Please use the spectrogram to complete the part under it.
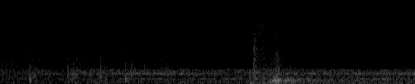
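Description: Footsteps clank on stone.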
